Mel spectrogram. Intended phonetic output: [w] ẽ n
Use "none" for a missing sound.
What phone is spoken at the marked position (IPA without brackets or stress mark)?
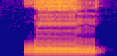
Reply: w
